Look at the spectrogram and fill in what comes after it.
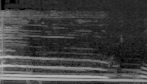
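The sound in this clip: A wolf howling: a long, sustained tonal note rich in overtones that slides slowly downward in pitch, with a second howl overlapping near the end and no talk.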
